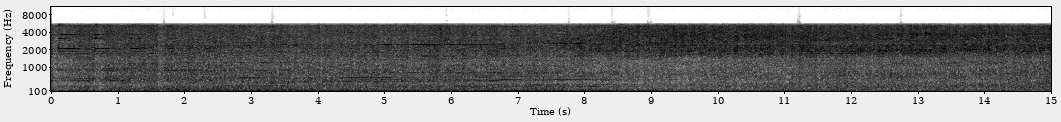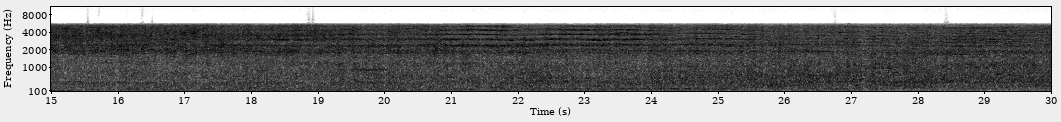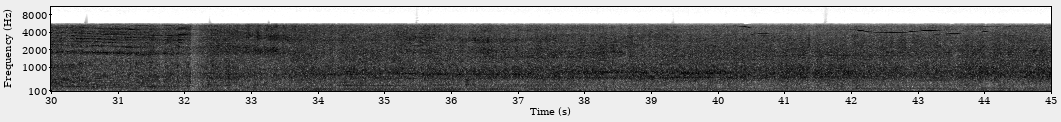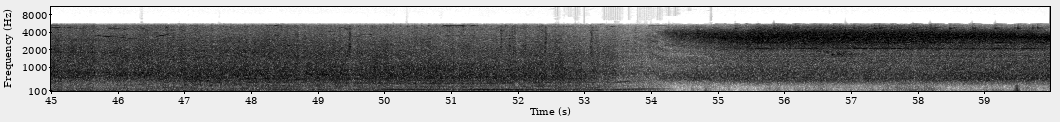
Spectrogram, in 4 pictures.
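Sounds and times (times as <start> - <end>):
train wheels rolling on rail: 0.0 - 59.9
high whine from wheels: 49.4 - 59.9.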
